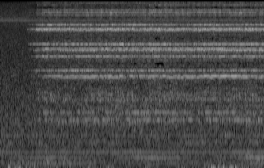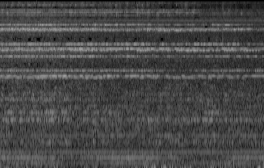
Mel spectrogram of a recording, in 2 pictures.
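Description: Altar bells rung at the elevation of the chalice during the consecration of the Mass. The bright, sustained ringing starts about half a second in, holds steady and eases off near the end.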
